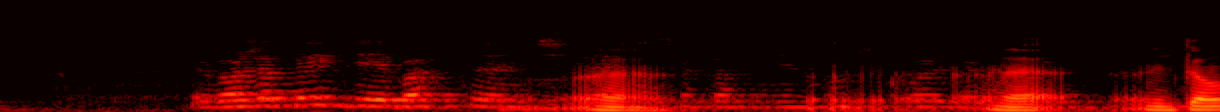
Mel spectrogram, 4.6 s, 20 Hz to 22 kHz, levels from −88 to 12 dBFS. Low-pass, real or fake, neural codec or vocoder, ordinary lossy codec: 5.4 kHz; real; none; AAC, 32 kbps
